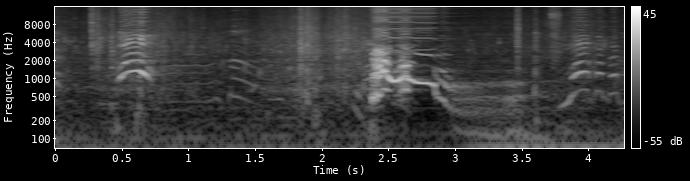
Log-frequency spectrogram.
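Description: Children splashing in a shallow canal, with one loud splash about halfway through, mixed with short high-pitched cries.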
